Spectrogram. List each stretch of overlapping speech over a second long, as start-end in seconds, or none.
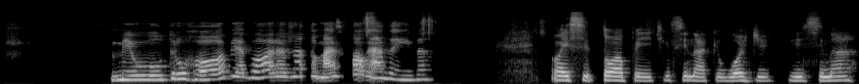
none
